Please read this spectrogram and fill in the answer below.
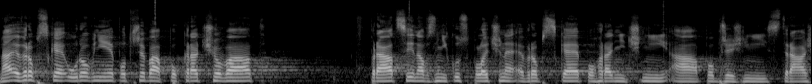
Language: Czech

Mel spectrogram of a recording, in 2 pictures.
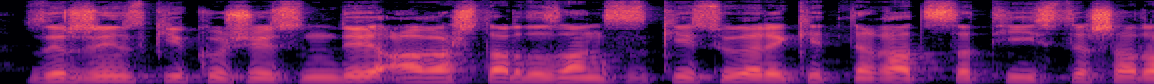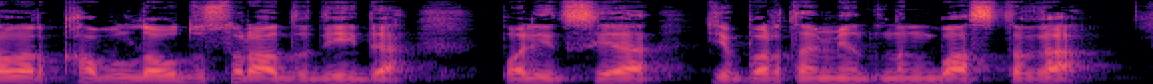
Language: Kazakh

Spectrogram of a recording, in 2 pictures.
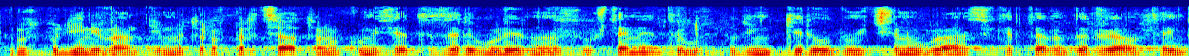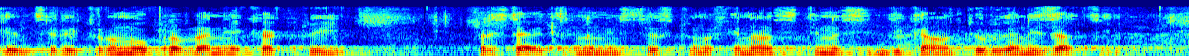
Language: Bulgarian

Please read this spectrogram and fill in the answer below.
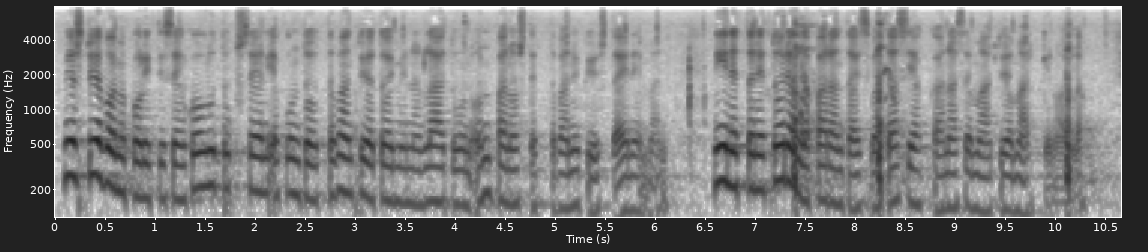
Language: Finnish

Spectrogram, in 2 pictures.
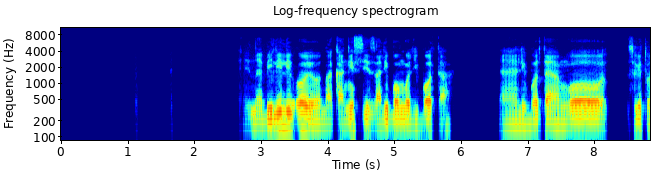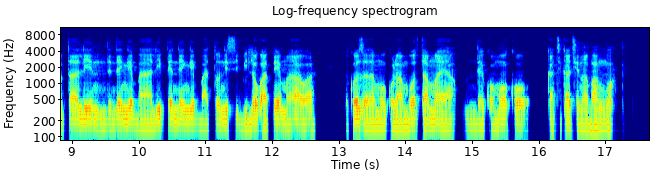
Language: Lingala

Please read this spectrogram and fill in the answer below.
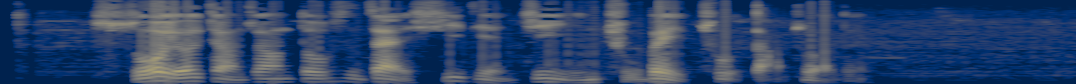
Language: Chinese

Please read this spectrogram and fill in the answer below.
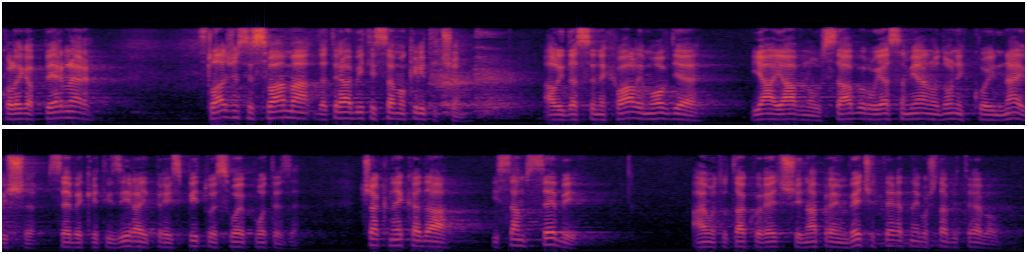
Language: Croatian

